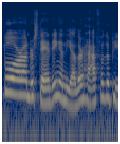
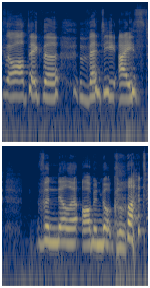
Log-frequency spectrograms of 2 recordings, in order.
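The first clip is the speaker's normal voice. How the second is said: laughing quote; 6 dB louder than usual. Retold or imitated. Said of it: "So he's like".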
